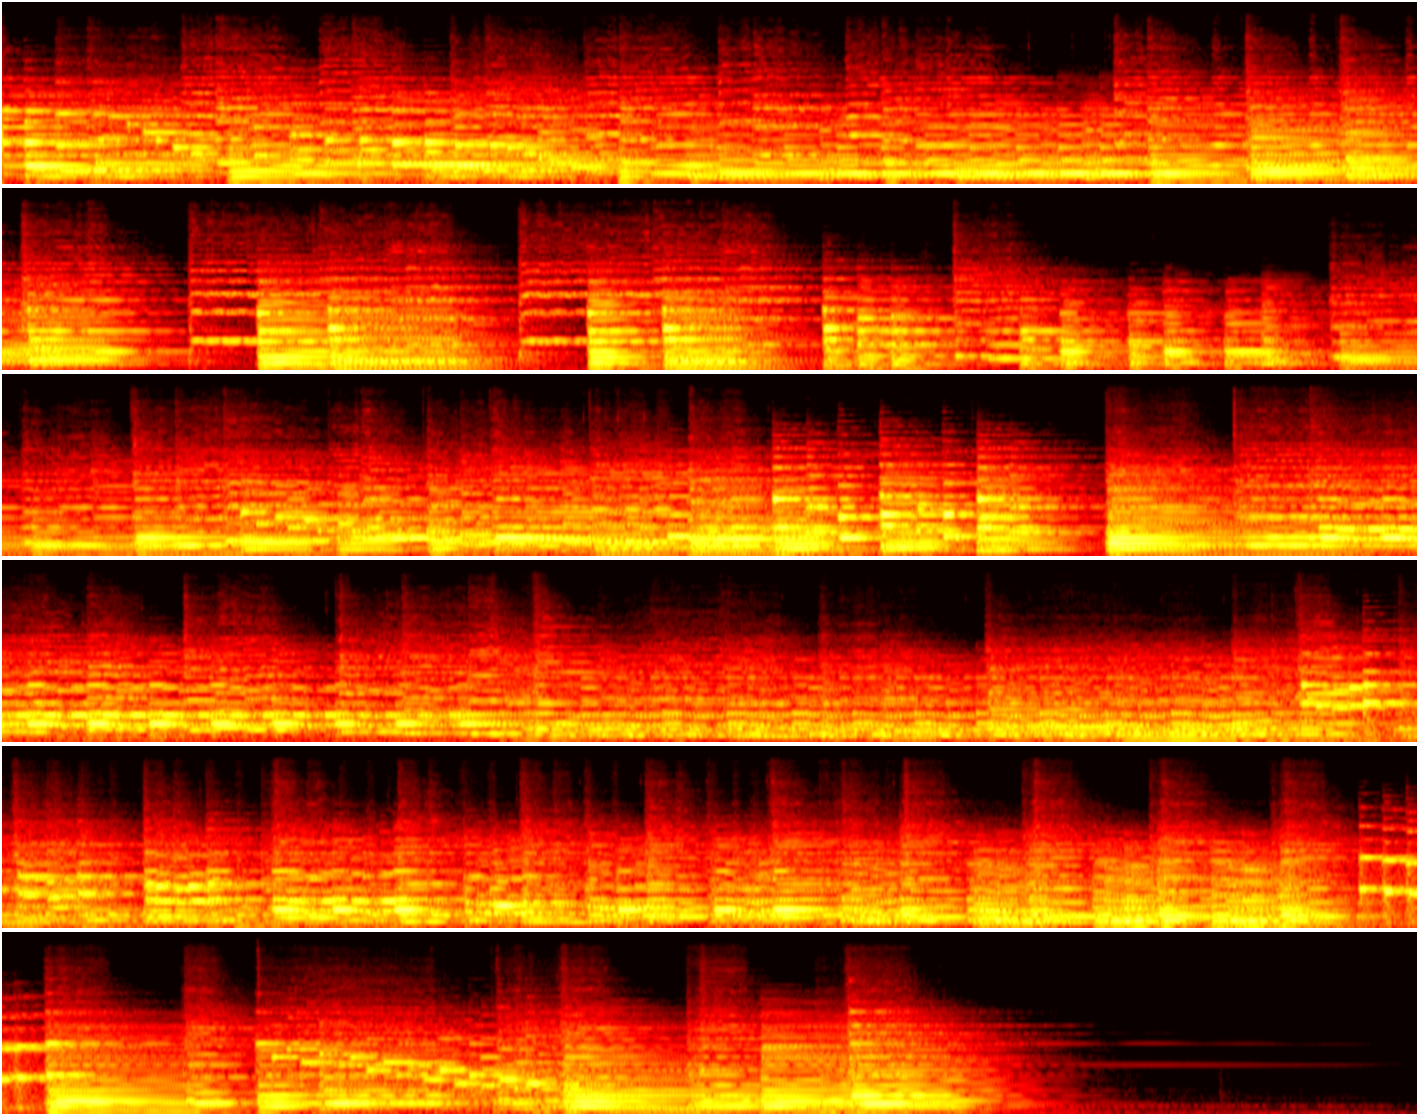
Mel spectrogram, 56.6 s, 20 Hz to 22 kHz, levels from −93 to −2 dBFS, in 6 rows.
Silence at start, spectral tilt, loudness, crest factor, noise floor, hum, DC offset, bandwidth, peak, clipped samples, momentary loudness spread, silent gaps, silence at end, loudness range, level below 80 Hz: 0 s; -8 dB/octave; -23 LUFS; 18 dB; -71 dBFS; none; under 0.1%; 10 kHz; -4 dBFS; under 0.1%; 9 LU; none; 2.65 s; 6 LU; -54 dBFS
